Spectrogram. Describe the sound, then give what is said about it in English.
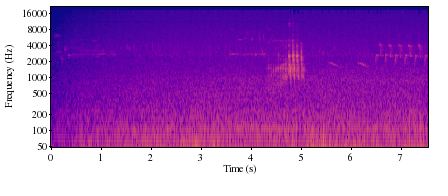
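A black-billed cuckoo, a few feet away while preening, gives a single short call partway through, close and moderately loud, over steady outdoor background noise with faint chirps from other birds. “So I'm up close with a black-billed cuckoo. It's just a few feet away, preening.”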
